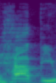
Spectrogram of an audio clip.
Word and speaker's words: Hapbee: apex as well as my first sale and happy we're going to talk a little bit about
